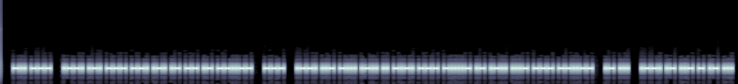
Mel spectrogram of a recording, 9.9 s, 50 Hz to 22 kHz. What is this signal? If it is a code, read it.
Morse code, heard as a keyed tone, about 50 wpm, 800 Hz. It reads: DO PROGRAMA, O PUBLICO-ALVO, AS PAUTAS
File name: portugais texte en clair 2 vitesse 50 mots minutes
